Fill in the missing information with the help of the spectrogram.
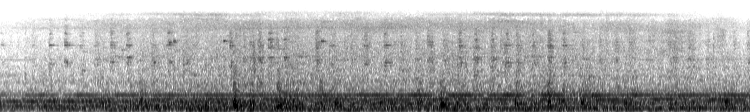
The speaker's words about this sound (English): The train slips us through the city's gates beneath a sickle moon. Light streaks outside breath-fogged windows in a jagged cut that peels us away from the outside world.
